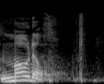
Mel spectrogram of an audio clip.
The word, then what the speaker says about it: Modal: Note, modal is pronounced modal. I don't understand why every week. Why they won't fucking show me where the accent is. They put in quotes, all lowercase, MOH-DAL.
